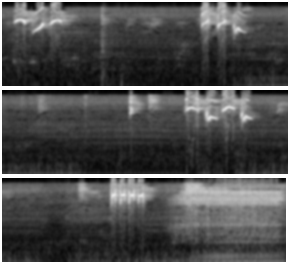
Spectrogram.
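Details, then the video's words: Cinereous tit song for use as a lure and as a master recording for other birds: repeated groups of two to four piercing, high, down-slurred whistles every few seconds, then a swelling hiss of noise at the end. "The sound of a rock sparrow for fishing and mastering/Suara gelatik batu untuk pancingan & masteran"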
